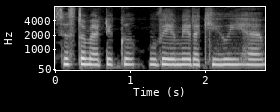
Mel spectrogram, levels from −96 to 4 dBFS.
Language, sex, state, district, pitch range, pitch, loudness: Hindi, female, Uttarakhand, Uttarkashi, 260-275 Hz, 265 Hz, -18 LUFS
